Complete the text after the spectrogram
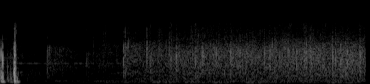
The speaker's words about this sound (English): Now, the applause started slowly and then it picked up as people all around the legislature started standing up.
